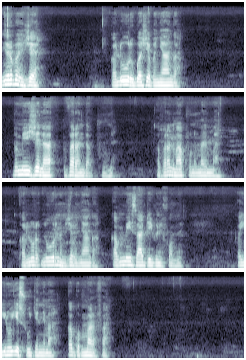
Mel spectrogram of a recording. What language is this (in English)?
Dagbani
